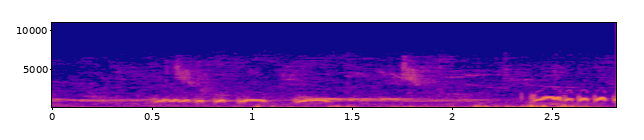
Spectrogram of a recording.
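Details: Zebra dove, a Bangkok local crossbred with cemani katuranggan silver, in an anggungan cooing song used to prompt other doves to sing. Quick bouncing coos in short runs, over low knocks and rumbling background noise.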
